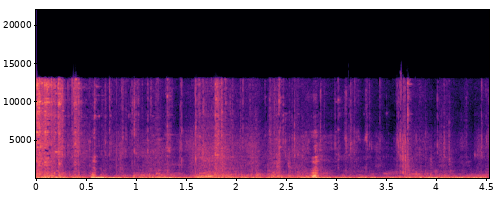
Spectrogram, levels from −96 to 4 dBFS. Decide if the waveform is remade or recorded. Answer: recorded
